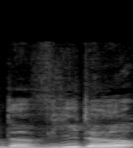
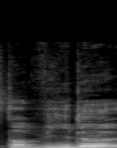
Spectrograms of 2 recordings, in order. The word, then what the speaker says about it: Davide: Ich muss dazu sagen, beim letzten Mal habe ich einfach nur David gesagt, aber er wird hinten mit E geschrieben und deswegen ist es Davide.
